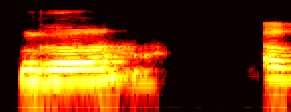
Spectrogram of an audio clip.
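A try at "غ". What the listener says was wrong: Kalau kalau kita sakit gigi ini ya, tapi kita ngomongnya nggak gigi, tapi ada h-nya di tengah. Jadi kayak orang ngomong gini, gigi, coba gigi.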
